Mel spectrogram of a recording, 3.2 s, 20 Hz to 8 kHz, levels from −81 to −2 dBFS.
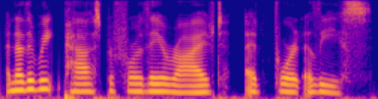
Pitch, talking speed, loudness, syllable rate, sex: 175 Hz, 170 wpm, -19 LUFS, 6.5 syllables/s, female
